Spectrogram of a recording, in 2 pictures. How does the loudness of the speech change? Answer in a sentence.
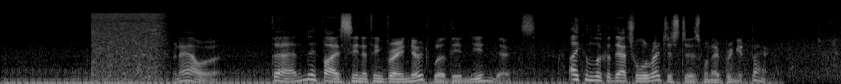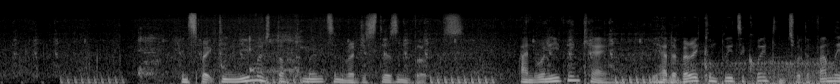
The loudness of the speech stays about the same.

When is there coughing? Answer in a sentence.
You can hear the coughing from 0.9 to 1.7 s and from 9.8 to 11.6 s.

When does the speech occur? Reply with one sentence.
The speech can be heard from 1.7 to 7.7 s and from 10.1 to 16.7 s.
